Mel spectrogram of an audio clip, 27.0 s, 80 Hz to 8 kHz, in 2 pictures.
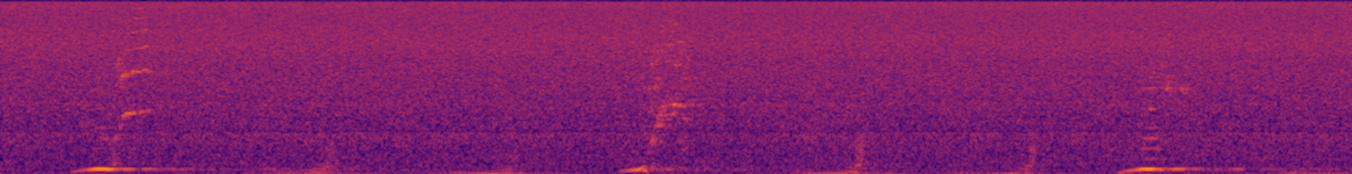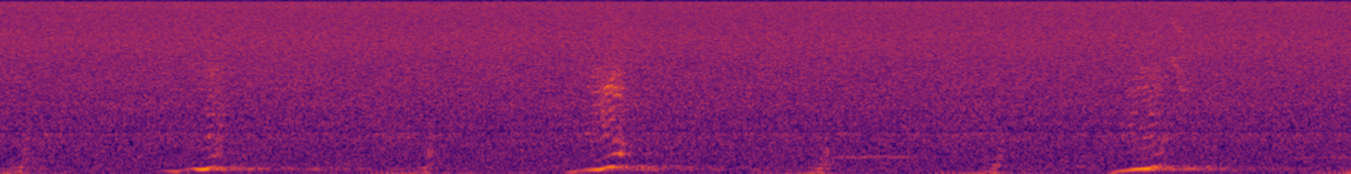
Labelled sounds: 1.2	1.5	humpback whale, 0.99 to 2.4 kHz
6.5	6.9	humpback whale, 0.86 to 1.5 kHz
19.5	19.8	humpback whale, 1.5 to 1.9 kHz

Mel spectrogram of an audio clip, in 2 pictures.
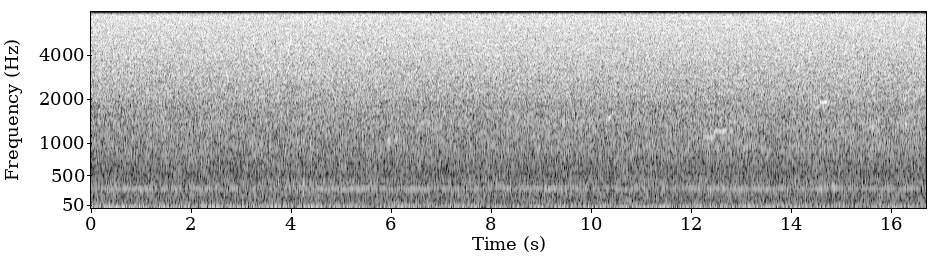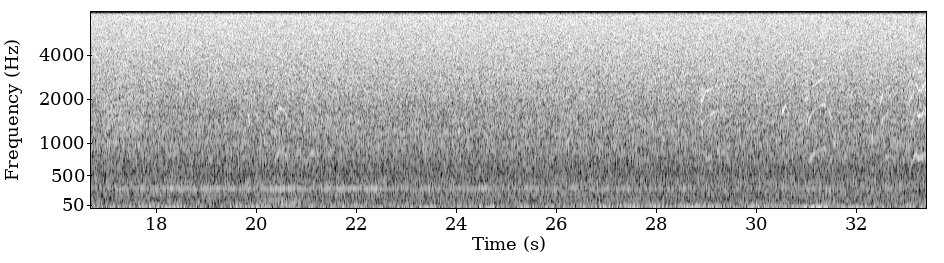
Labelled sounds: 12.2	12.7	killer whale, Bigg's (transient), 1.1 to 1.2 kHz
33.1	33.4	killer whale, Bigg's (transient), 0.68 to 0.89 kHz

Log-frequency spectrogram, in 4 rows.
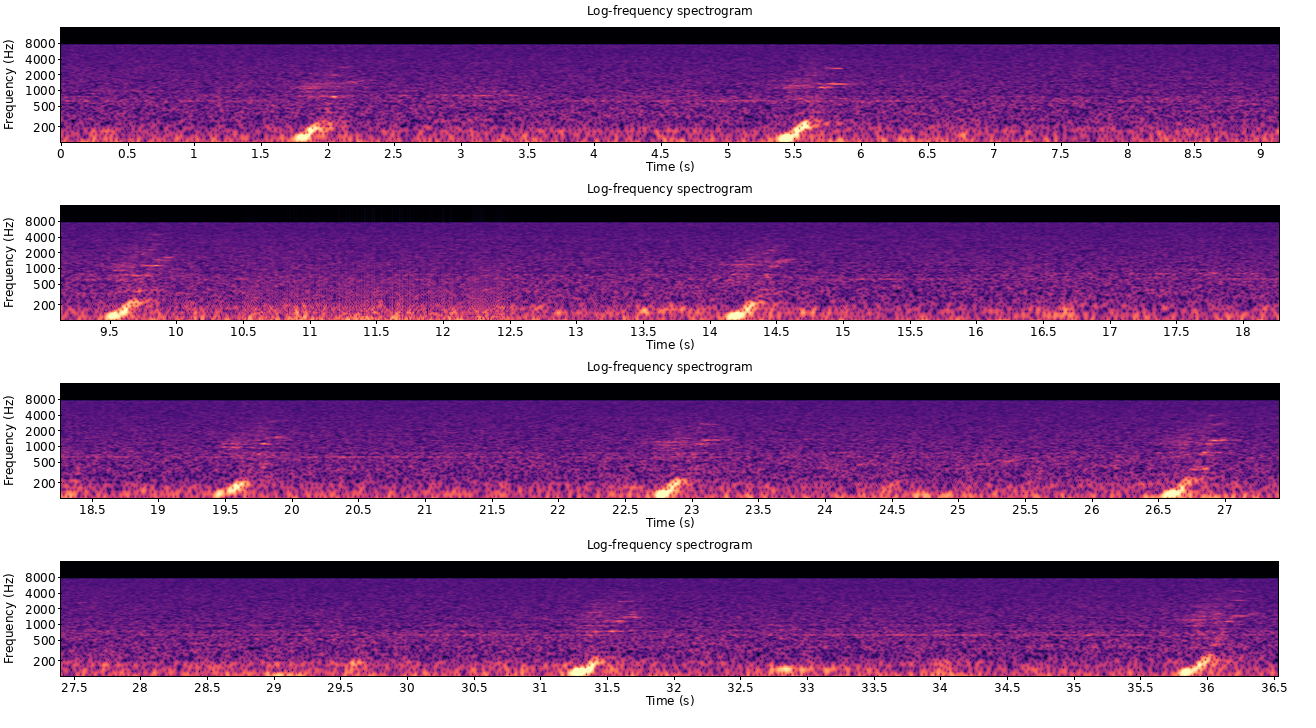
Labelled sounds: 1.7	2.4	humpback whale, 1.1 to 1.6 kHz
5.3	5.9	humpback whale, 1.1 to 1.4 kHz
14.1	14.4	humpback whale, 1.1 to 1.3 kHz
35.8	36.0	humpback whale, 1.1 to 1.3 kHz

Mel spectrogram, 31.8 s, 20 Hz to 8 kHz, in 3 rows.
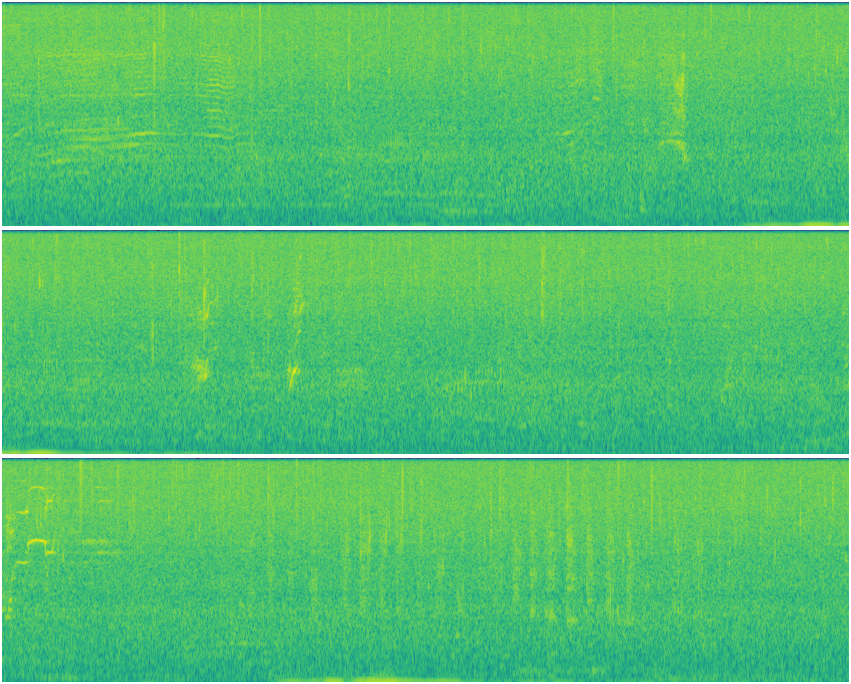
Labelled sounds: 0.6	2.0	humpback whale, 1.0 to 4.2 kHz
2.5	2.9	humpback whale, 2.6 to 3.9 kHz
8.2	8.6	humpback whale, 0.78 to 1.3 kHz
12.9	13.3	humpback whale, 0.91 to 3.5 kHz
21.5	21.9	humpback whale, 2.2 to 5.7 kHz

